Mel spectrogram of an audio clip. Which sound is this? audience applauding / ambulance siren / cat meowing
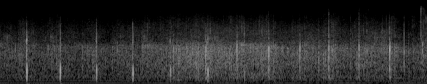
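audience applauding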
